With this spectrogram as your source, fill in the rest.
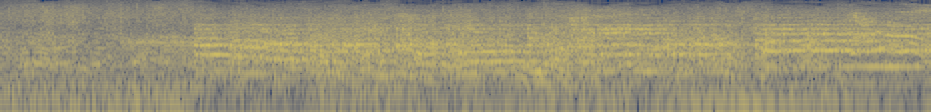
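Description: Children shout and chatter on a fairground ride.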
